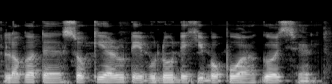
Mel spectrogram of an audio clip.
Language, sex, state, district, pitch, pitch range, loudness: Assamese, male, Assam, Sonitpur, 100 Hz, 95-105 Hz, -15 LUFS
